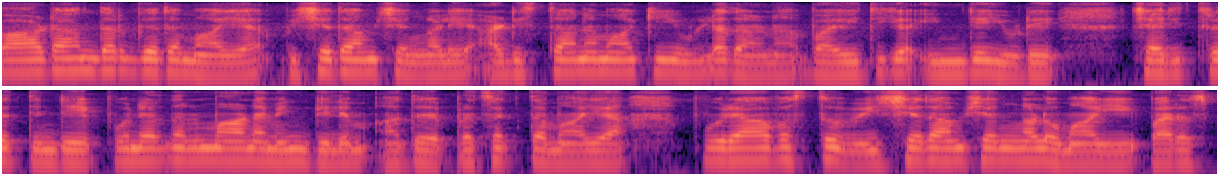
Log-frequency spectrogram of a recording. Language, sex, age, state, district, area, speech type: Malayalam, female, 45-60, Kerala, Palakkad, rural, read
